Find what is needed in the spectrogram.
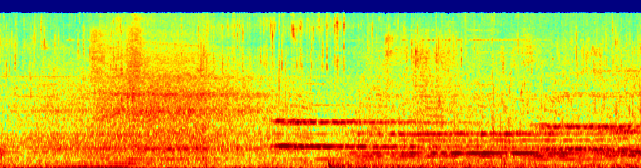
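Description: Film trailer soundtrack: a low rumble under the score, with several sustained held notes coming in a little under halfway through and a deep boom about halfway through.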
